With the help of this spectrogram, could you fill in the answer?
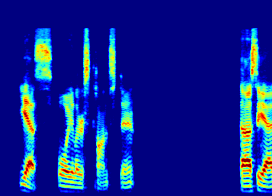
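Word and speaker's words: Euler: Uh so yeah, E is a constant and specifically um E is called yes Oilers's constant. Uh so yeah, it's not pronounced Uler.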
